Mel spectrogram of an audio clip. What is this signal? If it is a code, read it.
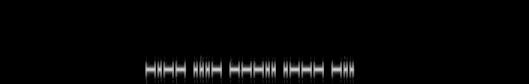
Morse code, heard as a keyed tone, about 40 wpm, 700 Hz. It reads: YV8JD
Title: DXCC-100 Call Signs - 5 Characters - 40wpm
